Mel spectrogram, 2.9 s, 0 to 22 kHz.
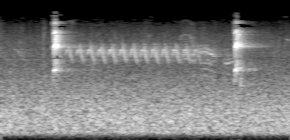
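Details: Nest of black-headed grosbeaks with three young in a front-yard laurel, South Eugene, 26 June 2023, parents feeding. Two sharp clicks bracket a rapid, wavering high trill lasting about a second, all over a droning pressure-washer hum.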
